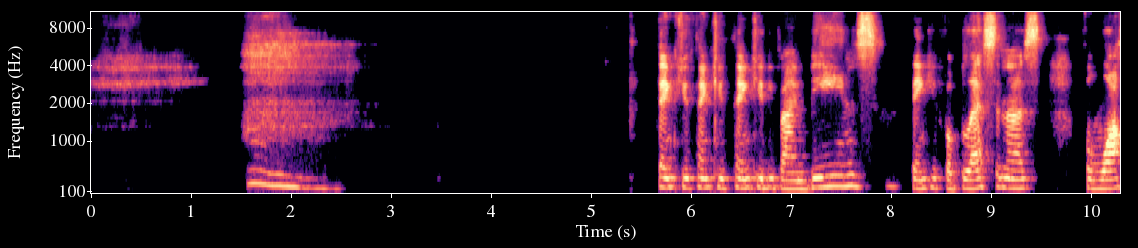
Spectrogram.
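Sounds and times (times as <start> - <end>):
voiced sighing exhale: 0.0 - 2.6
deep breath during a guided meditation: 0.0 - 2.7
speech: 1.5 - 2.2, 5.7 - 10.2.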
